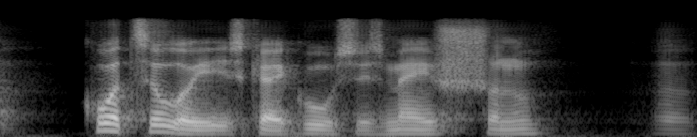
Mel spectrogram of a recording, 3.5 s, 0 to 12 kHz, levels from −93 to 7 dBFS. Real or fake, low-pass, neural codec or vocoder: fake; 7.2 kHz; codec, 16 kHz, about 1 kbps, DyCAST, with the encoder's durations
